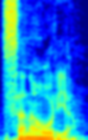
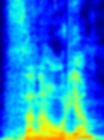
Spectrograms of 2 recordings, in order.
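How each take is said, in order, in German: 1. Das Z wird wie ein scharfes s ausgesprochen. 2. Das Z wird wie das englische th ausgesprochen. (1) "Die Südamerikaner würden sagen Zanahoria" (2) "Also würden die Spanier sagen Zanahoria"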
